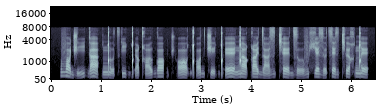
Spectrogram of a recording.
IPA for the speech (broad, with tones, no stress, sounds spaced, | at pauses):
v ɒ˥˧ d͡ʒ iː˩˥ ɡ a˧˥˧ | ŋ͡ǃ ɤ˧˩˧ t͡sʼ i˥˧ ǃʼ ɘ˩˧˩ qʰ ɤː˩˥ ɡ ɒ˥ | t͡ʃʼ ɒː˩˧˩ ǃʼ ɒ˩˥ d t͡ʃ e˧˩˧ ǃʼ ɛː˧˥˧ ŋ͡ǃ a˥˧ q e˥ d a˧˩˧ z cʰ ɛ˥˧ d͡z ɤː˧˩˧ v ç ɛ˥ z ə˩˥ t͡s ɛ˥˧ z cʰ ɘ˥˧ χ ŋ͡ǃ ɛ˥˧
